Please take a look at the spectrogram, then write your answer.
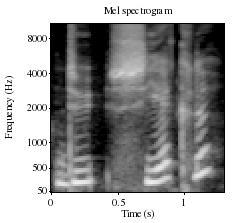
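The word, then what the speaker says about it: fin de siècle: Fin du siècle? – Ja.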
